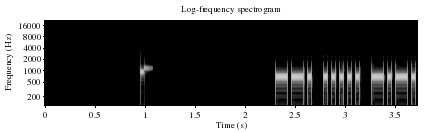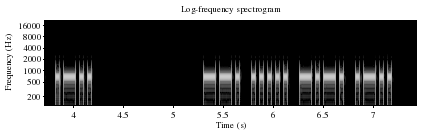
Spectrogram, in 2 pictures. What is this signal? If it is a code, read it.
Morse code, heard as a keyed tone, about 30 wpm, 700 Hz. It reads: G5CL G5CL
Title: Easy Call Signs Repeated 2x - 30wpm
